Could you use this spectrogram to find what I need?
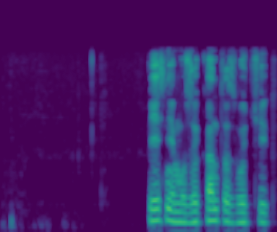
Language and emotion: Russian, neutral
